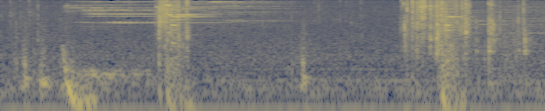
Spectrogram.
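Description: A game inventory closes with a soft whooshing sound effect.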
